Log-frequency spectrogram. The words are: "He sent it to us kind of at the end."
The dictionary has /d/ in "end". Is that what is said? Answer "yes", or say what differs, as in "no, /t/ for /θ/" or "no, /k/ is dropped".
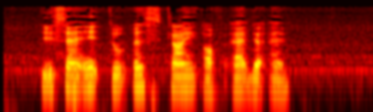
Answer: no, /d/ is dropped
